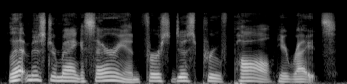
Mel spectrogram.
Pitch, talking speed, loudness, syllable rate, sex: 150 Hz, 140 wpm, -19 LUFS, 4.4 syllables/s, female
